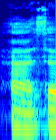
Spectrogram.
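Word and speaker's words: σύ: Let's see if this has any kind of, so it's S-Y, but it's pronounced so, and it's just you.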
